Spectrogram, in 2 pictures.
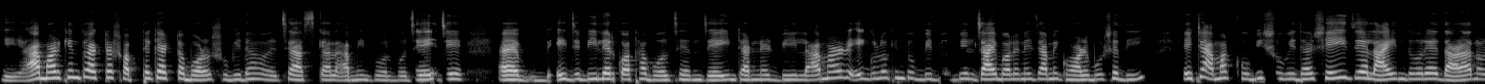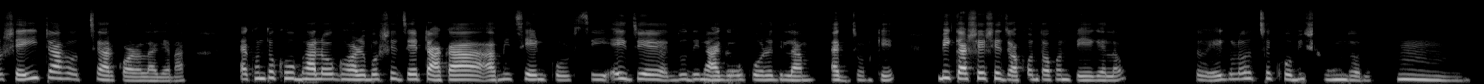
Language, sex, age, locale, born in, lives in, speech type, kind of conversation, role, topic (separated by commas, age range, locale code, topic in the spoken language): Bengali, female, 35-39, bn-BD, Bangladesh, Bangladesh, conversation, unstructured, none, আপনার জীবনে প্রযুক্তি কীভাবে সুখ এনে দিয়েছে?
